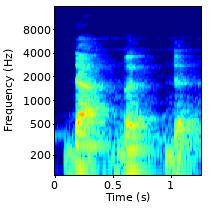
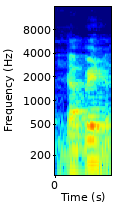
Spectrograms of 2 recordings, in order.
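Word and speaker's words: dubbed: ಆಗಿರುತ್ತೆ ಉಳಿಯೋದು ಏನು ಡಬ್ಡ್ ಡಬಡ್ ಡಬ್ಬೆಡ್ ಅಲ್ಲ ಡಬ್ಡ್ ಹಾಗೆ ಇದು ರಾಬೆಡ್ ಅಲ್ಲ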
